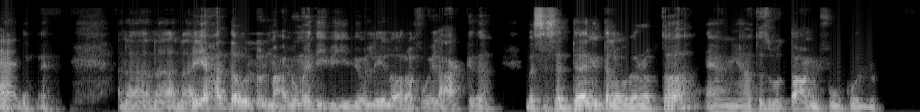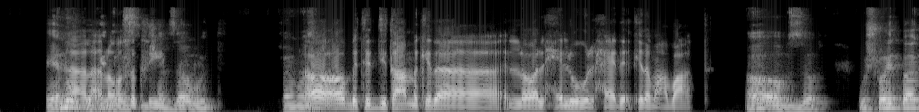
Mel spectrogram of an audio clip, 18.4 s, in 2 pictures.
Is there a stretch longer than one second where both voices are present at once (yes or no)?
yes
